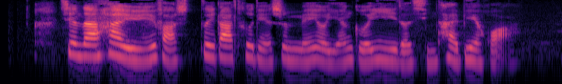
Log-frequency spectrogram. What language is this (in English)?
Chinese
